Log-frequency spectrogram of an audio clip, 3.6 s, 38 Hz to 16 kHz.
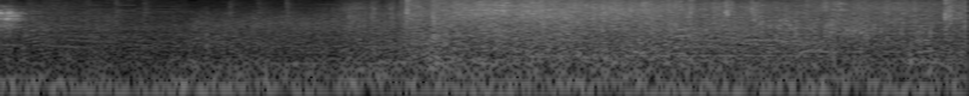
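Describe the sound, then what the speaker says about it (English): A loud, sustained roaring blast from the video game Metal Gear Solid 2: Sons of Liberty, set on a ship in the lower New York harbor, fills the whole moment with dense broadband rumble that swells partway through and holds steady without letting up. "Kaboom."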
